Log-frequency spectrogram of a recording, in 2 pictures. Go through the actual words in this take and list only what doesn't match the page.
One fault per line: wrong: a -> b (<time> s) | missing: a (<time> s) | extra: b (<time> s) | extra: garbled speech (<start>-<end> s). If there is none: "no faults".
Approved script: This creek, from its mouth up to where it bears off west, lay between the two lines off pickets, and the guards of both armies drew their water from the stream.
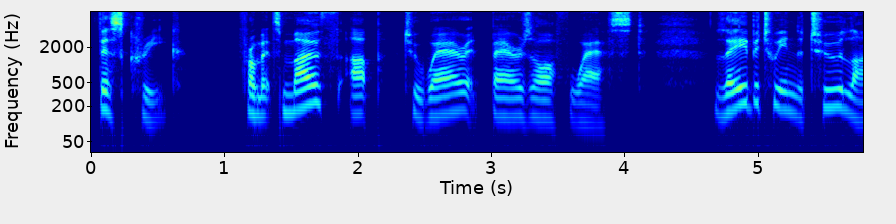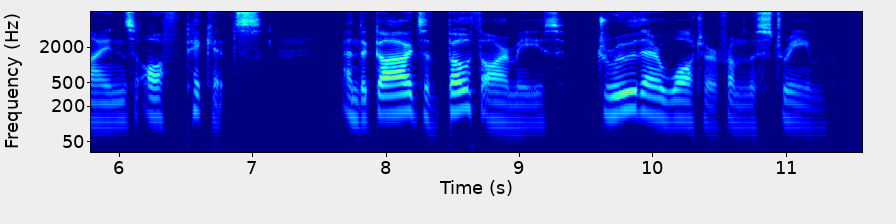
no faults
